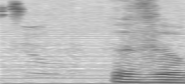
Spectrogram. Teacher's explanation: নরম হবে, জিব্বার আগা, দাঁতের আগার সাথে জাল লাগবে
